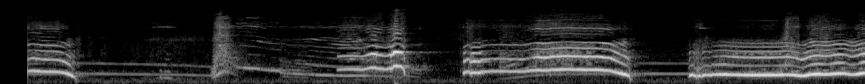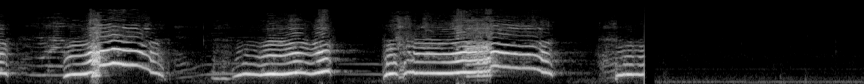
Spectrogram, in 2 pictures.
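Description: Siberian huskies howling and yodelling in a string of about eight long, wavering calls that slide up and down in pitch. In places a second, steadier held howl sounds underneath.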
